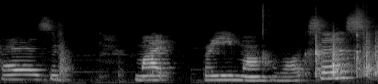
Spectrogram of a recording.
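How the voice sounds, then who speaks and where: A woman with a non-native accent speaks at a fairly high pitch over noticeable background noise. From Ukraine (Kyiv). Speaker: craft YouTuber. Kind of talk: room tour video. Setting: home craft room.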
